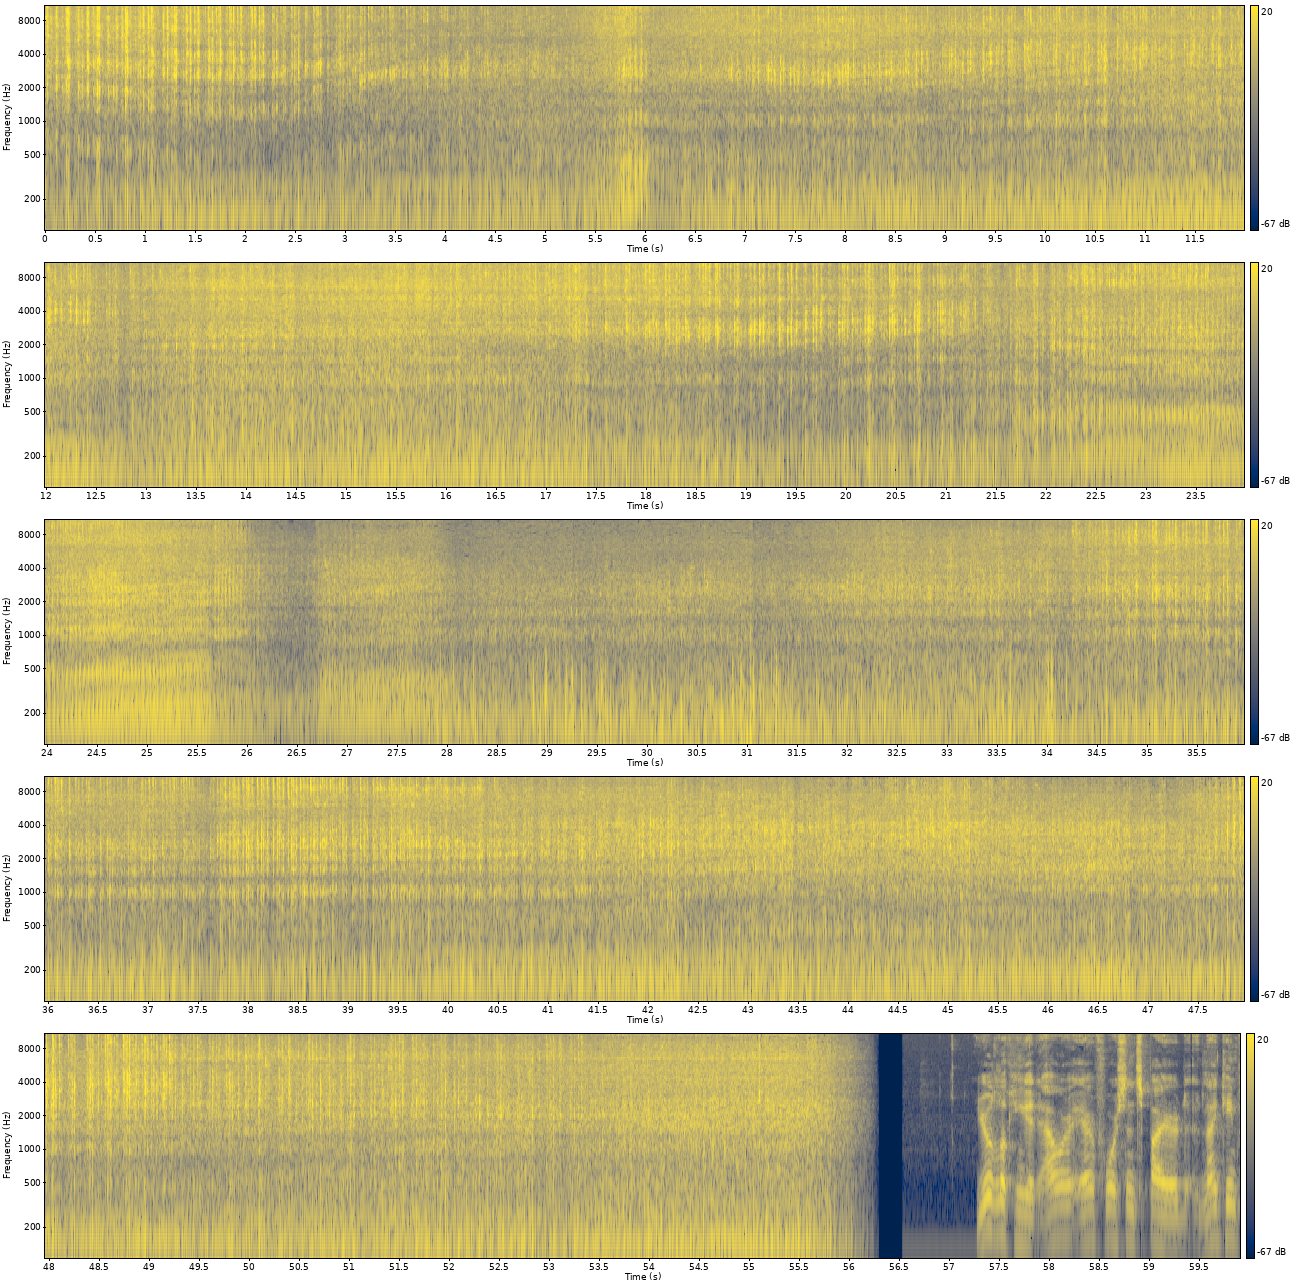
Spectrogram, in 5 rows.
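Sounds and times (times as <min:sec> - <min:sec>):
loud truck engine revving: 0:00.0 - 0:28.6, 0:29.6 - 0:56.3.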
